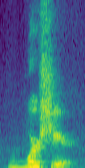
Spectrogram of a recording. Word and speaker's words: Worcestershire: Okay, just so that we're clear, what was the correct pronunciation? – Worcestershire.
